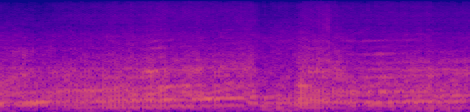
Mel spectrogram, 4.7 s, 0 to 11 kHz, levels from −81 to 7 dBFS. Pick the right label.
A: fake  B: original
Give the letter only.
A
